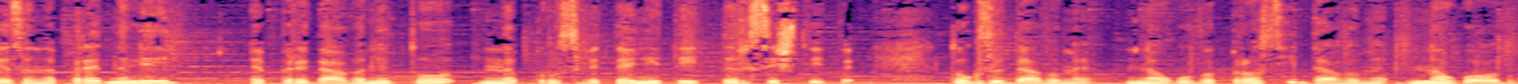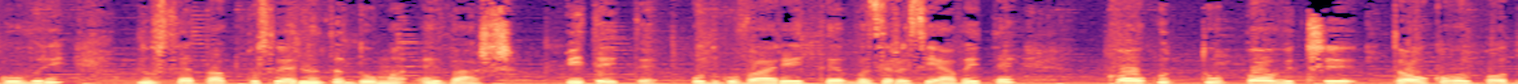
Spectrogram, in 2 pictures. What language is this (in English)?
Bulgarian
